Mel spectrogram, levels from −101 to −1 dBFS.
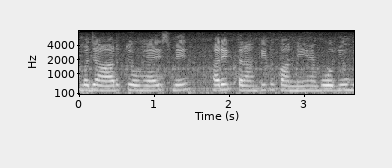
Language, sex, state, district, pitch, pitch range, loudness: Hindi, female, Punjab, Pathankot, 235 Hz, 225-240 Hz, -16 LUFS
